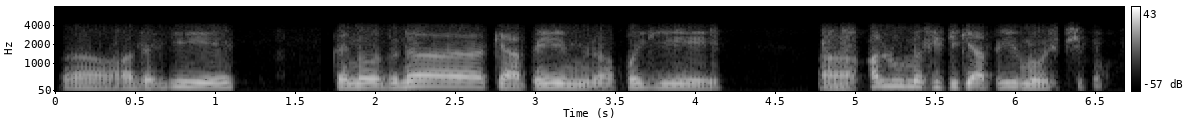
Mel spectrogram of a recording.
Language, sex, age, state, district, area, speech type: Manipuri, male, 45-60, Manipur, Kakching, rural, conversation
